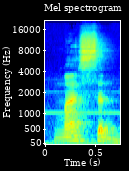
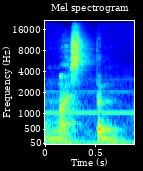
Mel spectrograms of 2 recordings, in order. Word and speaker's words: mustn't: boleh disingkat menjadi master nah dibacanya mesen tidak masten enggak boleh tetapi mesen hai untuk jadi kalimat tanya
